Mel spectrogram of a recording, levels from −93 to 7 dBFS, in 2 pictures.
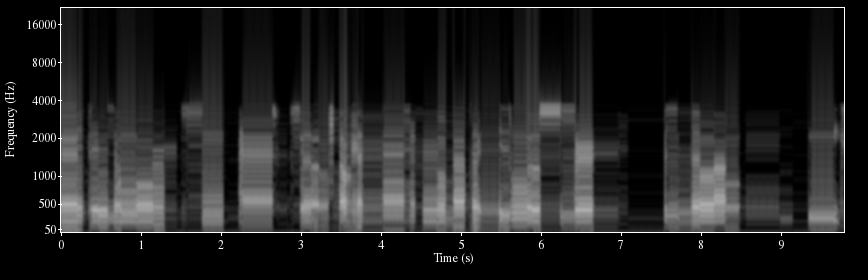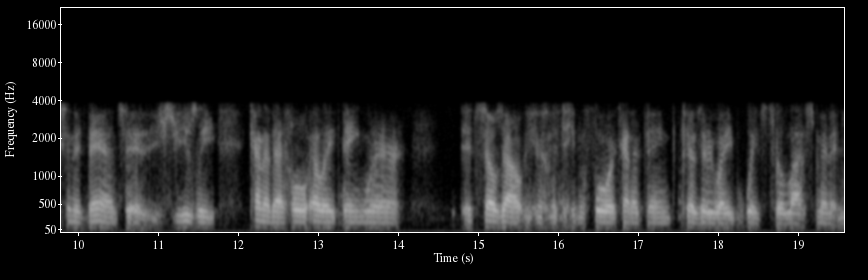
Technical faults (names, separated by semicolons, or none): AMR narrowband mobile codec; robotic sound from repeated short buffers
